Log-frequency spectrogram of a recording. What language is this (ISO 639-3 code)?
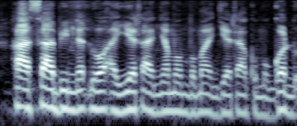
ful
